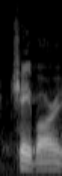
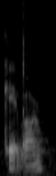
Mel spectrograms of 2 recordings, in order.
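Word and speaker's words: Chebar: And that river Kabar, or Chabar, as you'd see it there, but I think it's pronounced Kabar, means a time far off.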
